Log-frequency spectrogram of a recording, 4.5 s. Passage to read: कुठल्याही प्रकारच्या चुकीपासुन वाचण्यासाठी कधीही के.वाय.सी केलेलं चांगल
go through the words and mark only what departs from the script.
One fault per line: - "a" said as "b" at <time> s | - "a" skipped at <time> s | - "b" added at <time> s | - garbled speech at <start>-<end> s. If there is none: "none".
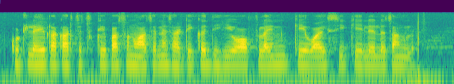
- "ऑफलाइन" added at 2.3 s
